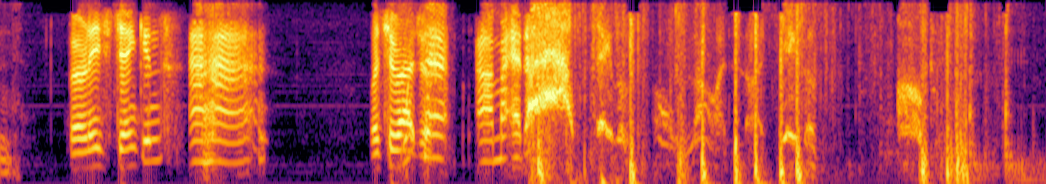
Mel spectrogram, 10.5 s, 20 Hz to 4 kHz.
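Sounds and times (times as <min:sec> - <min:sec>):
speech: 0:00.1 - 0:02.7, 0:03.7 - 0:06.3, 0:09.0 - 0:09.4
person crying out over a telephone-like line: 0:05.2 - 0:08.2
dull thumps and knocks of a person tumbling out of a chair: 0:05.2 - 0:10.4.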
